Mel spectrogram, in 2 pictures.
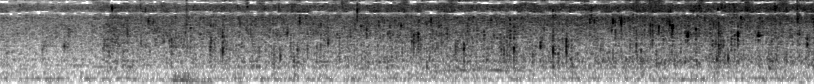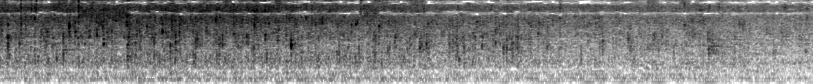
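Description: Chicken fry sizzling in a pan, a steady, close crackle and hiss of hot oil that holds even and unbroken throughout, with no speech.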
